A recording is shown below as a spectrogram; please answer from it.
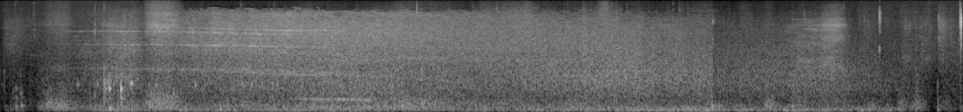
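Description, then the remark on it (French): A fighter jet roars overhead, a loud, steady wall of rushing noise with a thin high whine, holding strong for several seconds before easing slightly near the end. No voices. “Bruyant cet avion de chasse.”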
